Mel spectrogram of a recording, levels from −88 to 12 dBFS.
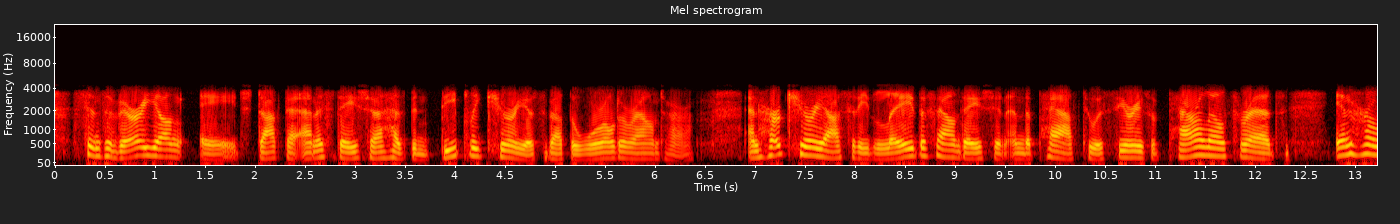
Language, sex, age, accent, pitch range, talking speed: English, female, 50-69, American, 140-180 Hz, 150 wpm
